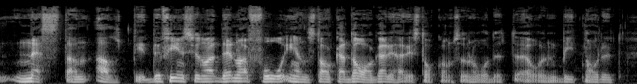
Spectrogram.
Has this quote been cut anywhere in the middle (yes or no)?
no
